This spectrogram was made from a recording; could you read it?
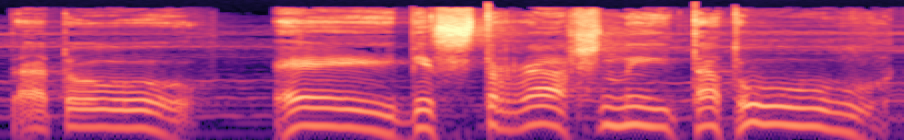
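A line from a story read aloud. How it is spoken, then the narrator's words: Booming voice. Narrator (Russian): прогремел голос Тагрула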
